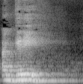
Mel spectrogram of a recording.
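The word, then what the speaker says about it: agree: लेकिन ये एग्री total गलत है, इसकी जो करेक्ट प्रोनंसिएशन है ना वो है अग्री, नॉट एग्री, अग्री, अग्री। हम इसको ऊपर को लंबा ज़रा साउंड निकालें, अग्री, अग्री, शी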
